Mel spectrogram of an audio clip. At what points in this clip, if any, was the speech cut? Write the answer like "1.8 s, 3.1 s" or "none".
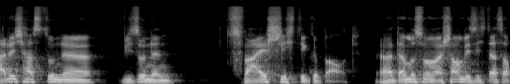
1.2 s, 3.1 s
